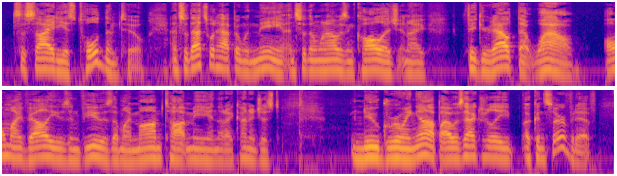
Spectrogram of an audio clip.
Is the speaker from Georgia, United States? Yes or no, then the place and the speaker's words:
no; Colorado, United States; I grew up in Colorado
